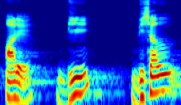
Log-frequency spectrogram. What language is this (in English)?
Bodo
